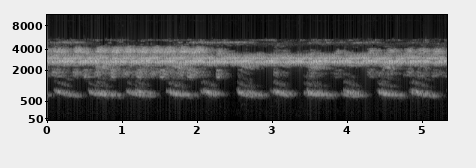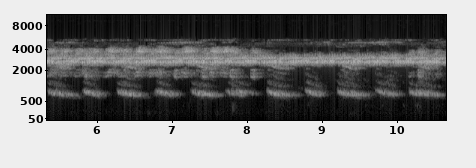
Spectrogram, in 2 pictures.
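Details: Lakeside frogs at night give rhythmic, slightly descending croaking notes about once a second, sometimes doubled, while a constant shrill chorus of night creatures fills the higher range.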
